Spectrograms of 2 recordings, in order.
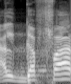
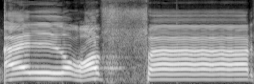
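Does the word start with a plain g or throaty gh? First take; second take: plain g; throaty gh. First: The first consonant is a plain hard g. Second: The first consonant is a throaty gh sound. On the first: The speaker calls it wrong. "यहाँ आपने गाफ नहीं पढ़ना, अल-गफ्फार नहीं पढ़ना" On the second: The speaker calls it right. "गैन पढ़ना है"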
